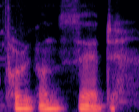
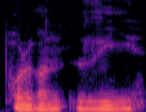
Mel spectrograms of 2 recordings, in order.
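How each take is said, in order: First: The letter Z is said in a non-American way. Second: The letter Z is said the American way.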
